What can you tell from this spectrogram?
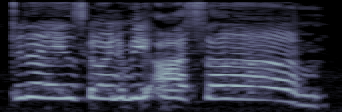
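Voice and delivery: high, loud cheer to end the motto; excited shout. Shown as a demonstration. Teacher fires up the class with a high loud shout. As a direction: shout it out like a pep rally. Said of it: "so repeat after me".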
